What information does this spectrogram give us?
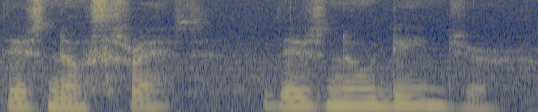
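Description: Woman, guided-meditation guide: very slow, mellow, reassuring, faint hiss behind. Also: fairly low pitch, steady tone, low-quality recording. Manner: soothing, reassuring, deliberate pauses.

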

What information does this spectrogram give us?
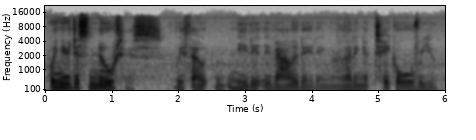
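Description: A woman leading a guided mindfulness exercise, speaking calmly and softly with long pauses. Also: low-pitched, a little hiss or hum. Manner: slow, calm, soft-spoken guidance with pauses. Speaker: therapist guiding an exercise.

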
